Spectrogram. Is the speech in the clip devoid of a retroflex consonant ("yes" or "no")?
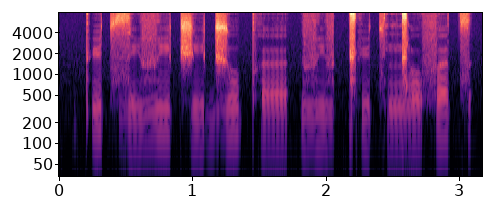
yes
